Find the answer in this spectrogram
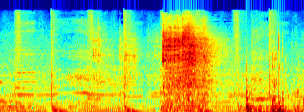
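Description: A short rasping scrape a little past halfway, from the steel tape measure being handled against the floor and door lining, over faint background music.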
